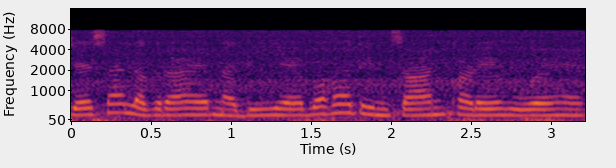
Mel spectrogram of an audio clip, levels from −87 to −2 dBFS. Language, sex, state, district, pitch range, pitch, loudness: Hindi, female, Uttar Pradesh, Budaun, 200-220 Hz, 205 Hz, -36 LUFS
